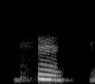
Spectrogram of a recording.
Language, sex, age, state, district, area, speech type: Manipuri, female, 18-30, Manipur, Kangpokpi, urban, conversation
